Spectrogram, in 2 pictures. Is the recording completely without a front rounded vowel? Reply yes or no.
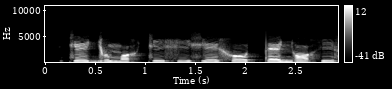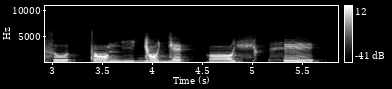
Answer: yes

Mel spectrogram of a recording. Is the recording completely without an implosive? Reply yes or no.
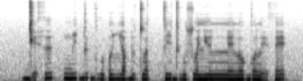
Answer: no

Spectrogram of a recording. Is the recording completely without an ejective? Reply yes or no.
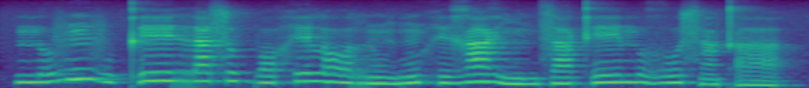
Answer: no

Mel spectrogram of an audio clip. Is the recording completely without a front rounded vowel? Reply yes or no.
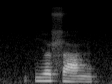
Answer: yes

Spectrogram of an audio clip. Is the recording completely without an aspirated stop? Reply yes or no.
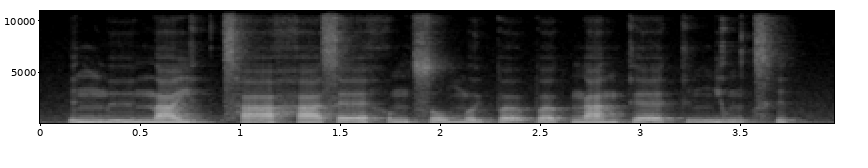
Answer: no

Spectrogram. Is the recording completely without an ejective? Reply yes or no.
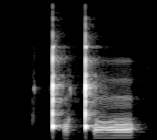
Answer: no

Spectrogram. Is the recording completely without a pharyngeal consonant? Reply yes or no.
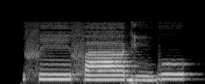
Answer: yes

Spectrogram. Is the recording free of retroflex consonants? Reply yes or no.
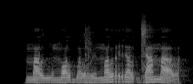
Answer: yes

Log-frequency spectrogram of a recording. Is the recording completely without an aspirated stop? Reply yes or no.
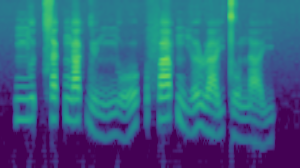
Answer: yes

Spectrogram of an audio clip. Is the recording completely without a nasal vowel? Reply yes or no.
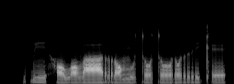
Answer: yes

